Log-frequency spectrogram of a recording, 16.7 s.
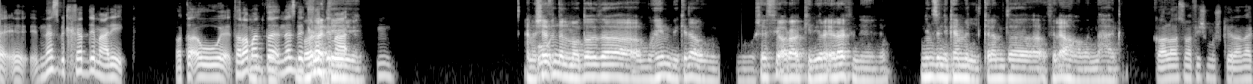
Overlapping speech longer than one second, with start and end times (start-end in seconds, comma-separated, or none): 3.3-4.6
